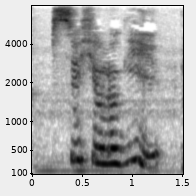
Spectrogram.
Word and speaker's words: Psychologie: Example for the word psychology in German, because we don't have silent sounds, we pronounce the P before S. So it is Psychologie.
